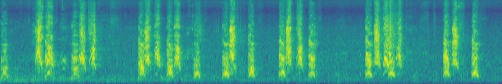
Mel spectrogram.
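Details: Barks from dogs at play, one of them a Pekingese, two dogs having fun together; short sharp yapping barks in quick bursts of two to four, repeated with brief pauses throughout.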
